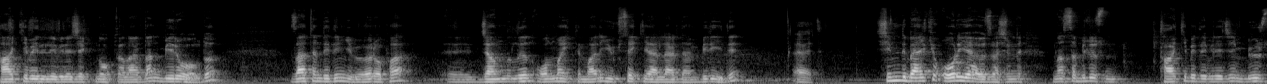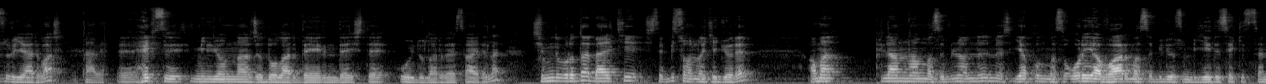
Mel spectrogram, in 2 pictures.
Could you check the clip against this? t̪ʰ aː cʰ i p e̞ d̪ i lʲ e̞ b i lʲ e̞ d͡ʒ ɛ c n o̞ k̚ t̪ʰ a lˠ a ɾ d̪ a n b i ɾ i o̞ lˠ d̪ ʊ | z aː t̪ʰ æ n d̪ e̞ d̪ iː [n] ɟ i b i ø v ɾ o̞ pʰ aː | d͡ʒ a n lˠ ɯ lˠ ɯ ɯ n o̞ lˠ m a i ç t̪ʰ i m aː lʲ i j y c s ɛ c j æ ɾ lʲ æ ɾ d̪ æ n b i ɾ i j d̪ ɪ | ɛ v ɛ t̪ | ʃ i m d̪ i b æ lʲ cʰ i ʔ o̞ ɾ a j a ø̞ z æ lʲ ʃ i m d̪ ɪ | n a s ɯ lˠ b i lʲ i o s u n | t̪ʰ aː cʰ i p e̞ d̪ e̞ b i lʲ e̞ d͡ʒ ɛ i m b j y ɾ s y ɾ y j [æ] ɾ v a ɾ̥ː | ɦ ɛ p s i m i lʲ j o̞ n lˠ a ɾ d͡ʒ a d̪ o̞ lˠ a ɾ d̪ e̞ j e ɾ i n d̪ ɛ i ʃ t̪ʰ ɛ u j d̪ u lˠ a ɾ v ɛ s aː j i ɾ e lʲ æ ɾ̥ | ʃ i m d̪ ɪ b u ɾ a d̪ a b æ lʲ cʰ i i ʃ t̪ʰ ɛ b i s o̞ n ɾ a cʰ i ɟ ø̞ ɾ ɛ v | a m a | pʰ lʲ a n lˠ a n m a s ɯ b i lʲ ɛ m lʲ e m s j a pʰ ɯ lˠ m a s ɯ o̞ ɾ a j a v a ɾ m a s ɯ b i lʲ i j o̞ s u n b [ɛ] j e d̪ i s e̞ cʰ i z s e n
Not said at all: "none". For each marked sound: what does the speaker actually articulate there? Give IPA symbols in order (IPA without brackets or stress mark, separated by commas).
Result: m, æ, i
